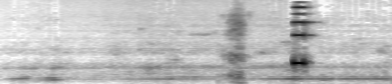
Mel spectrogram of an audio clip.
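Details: Vintage e-waste PC with ATX power supply, first power-on after unknown years unused: quiet fan hum, then one short clean mid-pitched beep, a normal single POST beep; board passed self-test and booted first try.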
